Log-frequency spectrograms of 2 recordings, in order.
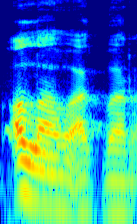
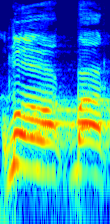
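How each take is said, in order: First: It is said at a calmer, quieter volume. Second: It is shouted loudly. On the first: The speaker calls it right. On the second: The speaker calls it wrong.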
